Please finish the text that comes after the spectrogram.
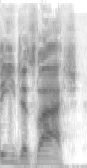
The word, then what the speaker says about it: Aegislash: a new eega slash a Pokemon which is very commonly mispronounced one of the ones which I don't mispronounce although I know it sounds a little bit weird but it is either slash I checked yay so before we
